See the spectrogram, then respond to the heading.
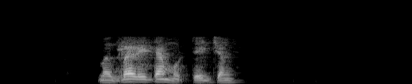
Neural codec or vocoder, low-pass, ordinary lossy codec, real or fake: none; 3.6 kHz; Opus, 64 kbps; real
